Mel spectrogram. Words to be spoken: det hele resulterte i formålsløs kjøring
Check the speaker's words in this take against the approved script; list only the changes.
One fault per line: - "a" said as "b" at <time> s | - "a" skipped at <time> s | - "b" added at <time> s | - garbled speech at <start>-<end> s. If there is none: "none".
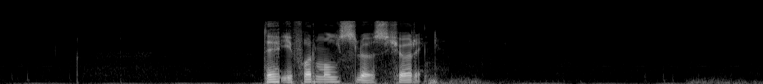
- "hele resulterte" skipped at 2.8 s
